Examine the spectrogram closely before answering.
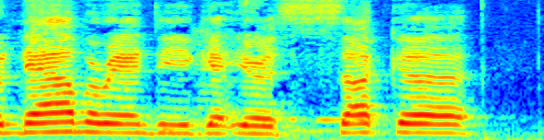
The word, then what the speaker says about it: Sacagawea: So now, Miranda, you get your Sacagawea, which I think I'm mispronouncing that anyway. Yes. It's a G.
